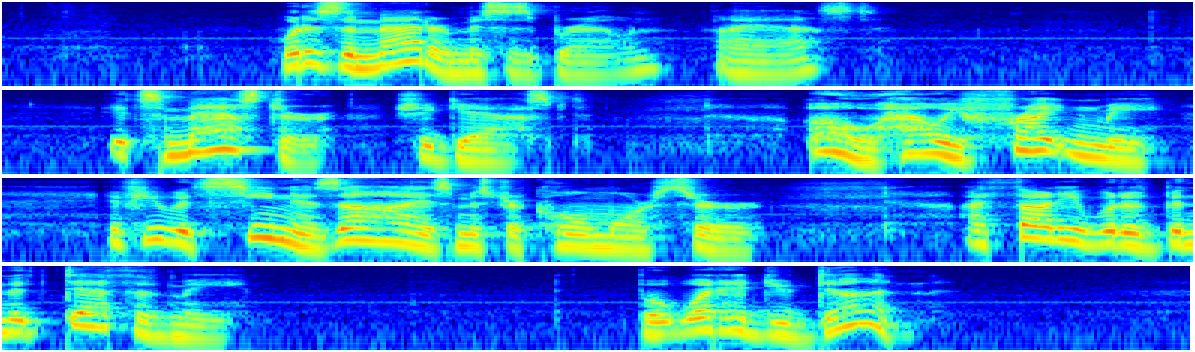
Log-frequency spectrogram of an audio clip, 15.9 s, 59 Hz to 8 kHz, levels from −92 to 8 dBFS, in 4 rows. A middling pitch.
Yes: medium, 170 Hz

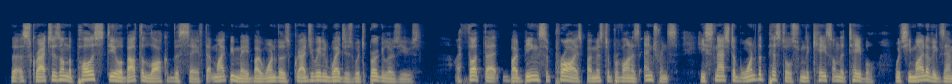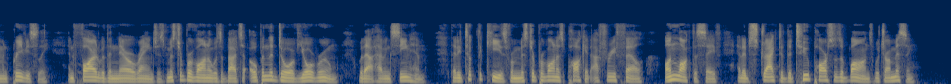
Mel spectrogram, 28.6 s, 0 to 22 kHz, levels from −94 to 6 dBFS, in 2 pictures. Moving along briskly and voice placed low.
Yes: fast, 210 wpm; low, 115 Hz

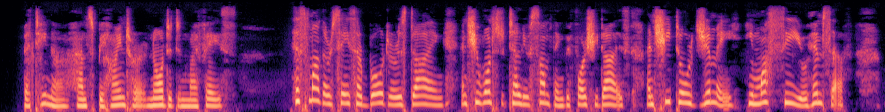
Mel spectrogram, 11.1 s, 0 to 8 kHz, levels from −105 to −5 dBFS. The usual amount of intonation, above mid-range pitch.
Yes: average, 4.8 semitones; high, 210 Hz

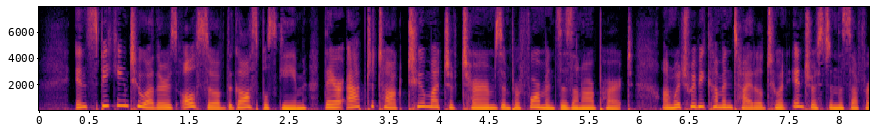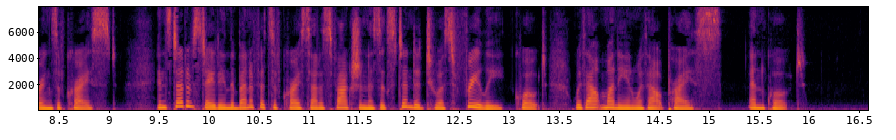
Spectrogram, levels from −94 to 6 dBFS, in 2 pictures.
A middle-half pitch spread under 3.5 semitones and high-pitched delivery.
No: average, 4.3 semitones; high, 210 Hz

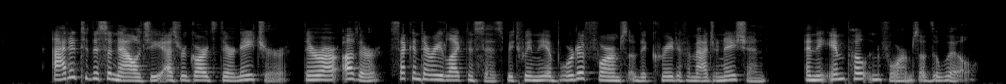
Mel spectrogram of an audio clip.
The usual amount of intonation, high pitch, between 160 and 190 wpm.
Yes: average, 3.4 semitones; high, 195 Hz; average, 165 wpm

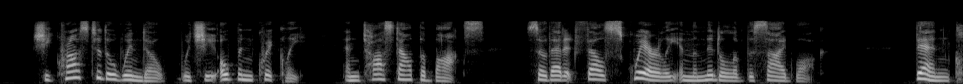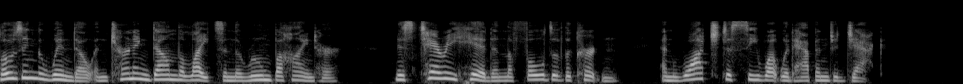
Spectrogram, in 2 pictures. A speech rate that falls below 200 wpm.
Yes: average, 180 wpm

